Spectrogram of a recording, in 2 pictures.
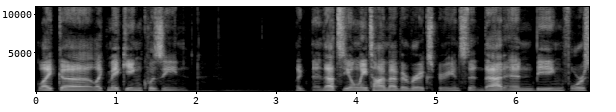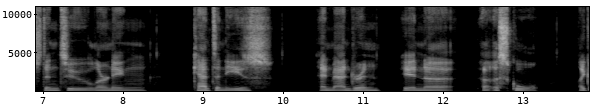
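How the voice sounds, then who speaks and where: A man's voice: mid-range voice, no room sound. A young man with an American accent, chatting casually while gaming and rambling with lots of fillers and restarts. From born in Hong Kong, raised in the United States. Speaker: streamer.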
